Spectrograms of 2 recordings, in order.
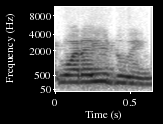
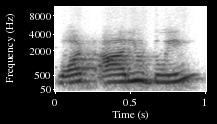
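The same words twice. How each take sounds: First: The words are run together in a reduced form. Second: Each word is said separately with its own emphasis.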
